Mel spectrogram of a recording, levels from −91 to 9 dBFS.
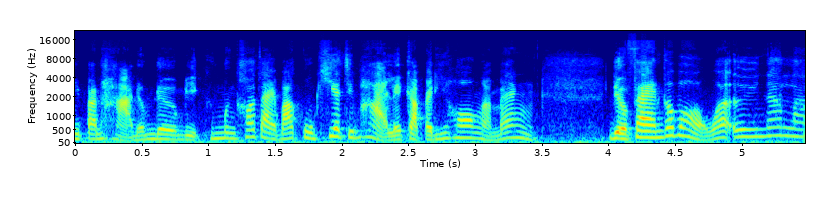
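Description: Throughout, the speech sounds muffled, hoarse and grainy, though it extends to about 20.2 kHz. This is likely Opus compression in its hybrid speech mode, fitting roughly 16 kbps.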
